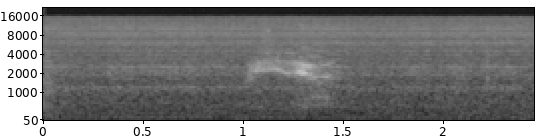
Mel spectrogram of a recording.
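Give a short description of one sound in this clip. A small kitten mews softly close by.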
